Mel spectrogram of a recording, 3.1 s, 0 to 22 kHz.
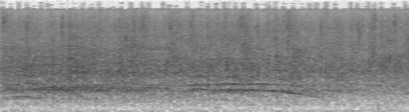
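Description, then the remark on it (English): Steady applause from about 25 people standing up during a church sermon, dense and continuous for about three seconds, with a faint murmur of voices mixed into the clapping. “Now, I appreciate the 25 people that are clapping and standing up.”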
